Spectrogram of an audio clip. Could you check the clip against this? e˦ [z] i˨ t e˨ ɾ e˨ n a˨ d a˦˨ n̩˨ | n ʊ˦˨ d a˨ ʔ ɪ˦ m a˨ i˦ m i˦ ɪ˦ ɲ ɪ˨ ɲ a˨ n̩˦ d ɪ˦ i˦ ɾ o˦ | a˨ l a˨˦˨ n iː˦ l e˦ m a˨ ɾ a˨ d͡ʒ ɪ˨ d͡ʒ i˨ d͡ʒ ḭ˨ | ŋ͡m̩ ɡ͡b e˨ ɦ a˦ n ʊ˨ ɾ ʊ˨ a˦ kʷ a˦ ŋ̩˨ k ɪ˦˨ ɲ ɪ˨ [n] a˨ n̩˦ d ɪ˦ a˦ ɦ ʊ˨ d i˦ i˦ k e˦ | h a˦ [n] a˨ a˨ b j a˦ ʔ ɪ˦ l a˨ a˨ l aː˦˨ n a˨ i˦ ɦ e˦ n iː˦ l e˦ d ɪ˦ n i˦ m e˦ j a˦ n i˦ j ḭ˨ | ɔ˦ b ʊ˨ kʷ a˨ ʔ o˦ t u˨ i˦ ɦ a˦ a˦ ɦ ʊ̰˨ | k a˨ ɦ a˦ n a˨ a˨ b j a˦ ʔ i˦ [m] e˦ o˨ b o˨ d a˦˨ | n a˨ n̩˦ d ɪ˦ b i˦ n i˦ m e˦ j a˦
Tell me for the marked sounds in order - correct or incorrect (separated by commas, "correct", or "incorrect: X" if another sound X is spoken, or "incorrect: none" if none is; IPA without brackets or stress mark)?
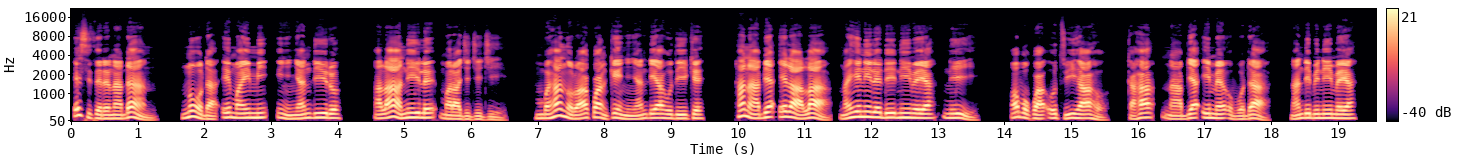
incorrect: s, incorrect: ɲ, correct, correct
